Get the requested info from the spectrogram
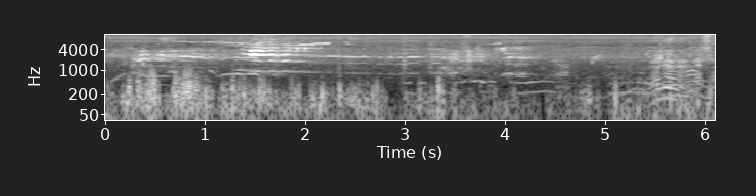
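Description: People's voices talking in low tones over a steady low rumble, with a brief high, squeaky call about a second and a half in.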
